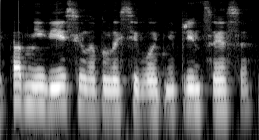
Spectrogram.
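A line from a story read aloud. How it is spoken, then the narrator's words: Gentle inquiry. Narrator (Russian): Ласково осведомилась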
